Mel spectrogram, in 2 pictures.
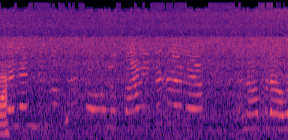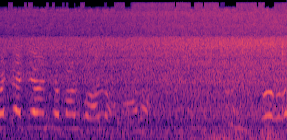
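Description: Water rushing through the opened gates of the Shetrunji dam makes a steady, distant broadband roar, while several people talk over it throughout.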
